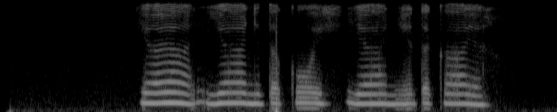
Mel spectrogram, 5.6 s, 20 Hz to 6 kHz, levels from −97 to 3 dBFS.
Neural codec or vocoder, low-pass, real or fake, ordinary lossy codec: none; 5.4 kHz; real; Opus, 16 kbps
